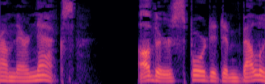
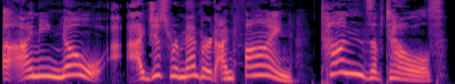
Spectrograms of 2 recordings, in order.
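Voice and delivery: flustered; 9 semitones higher, 4 dB louder than usual. A narrator's reading. Flustered backpedalling.

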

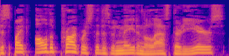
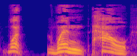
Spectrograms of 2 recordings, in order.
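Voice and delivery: louder, rising shocked questions; stammering in shock; 6 semitones higher, 5 dB louder, much slower than usual. Retold or imitated. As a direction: sputter each word in disbelief. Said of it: "She stammered".

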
